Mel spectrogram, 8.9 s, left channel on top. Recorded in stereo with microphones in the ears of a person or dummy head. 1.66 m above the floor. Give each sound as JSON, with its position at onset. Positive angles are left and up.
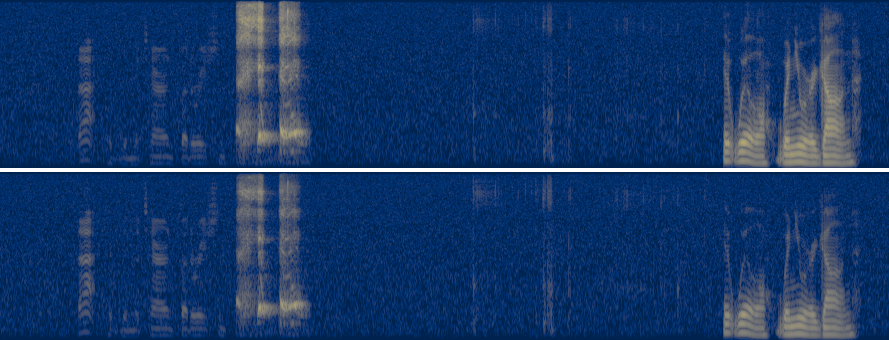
{"t": 0.8, "sound": "a man speaking", "side_deg": -20}
{"t": 2.4, "sound": "a baby crying", "side_deg": 30}
{"t": 4.7, "sound": "a crack", "side_deg": -10}
{"t": 7.2, "sound": "a man speaking", "side_deg": 55}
